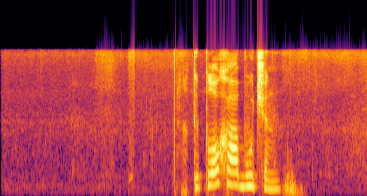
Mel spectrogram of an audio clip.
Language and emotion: Russian, angry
